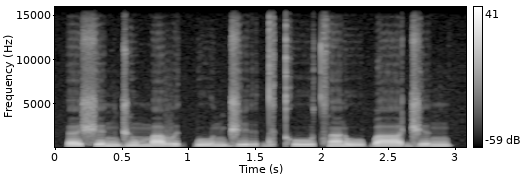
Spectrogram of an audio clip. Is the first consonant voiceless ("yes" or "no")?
yes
